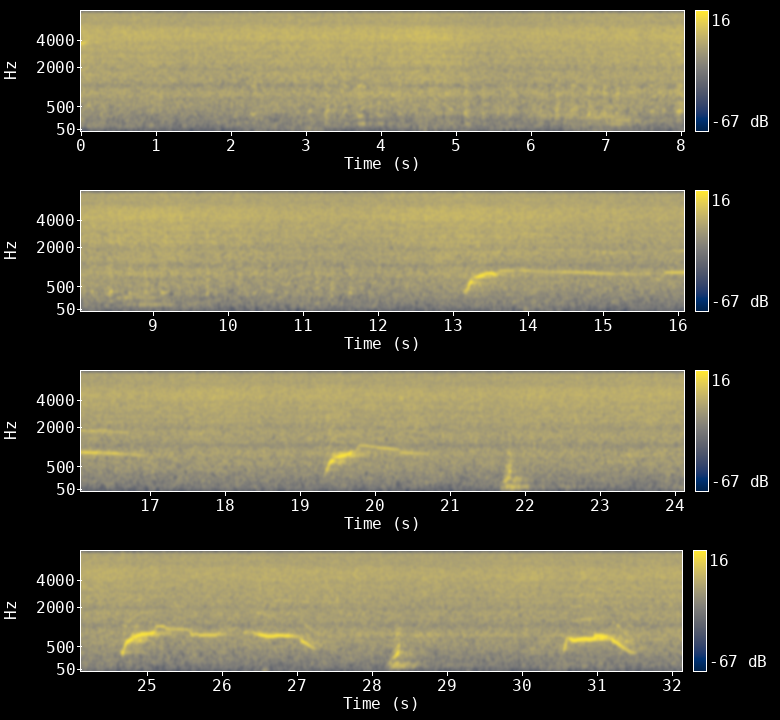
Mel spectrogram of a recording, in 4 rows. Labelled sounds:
13.3	13.8	humpback whale, 0.78 to 1.0 kHz
14.4	15.1	humpback whale, 0.84 to 0.97 kHz
15.8	16.4	humpback whale, 0.78 to 1.9 kHz
19.4	20.4	humpback whale, 0.78 to 1.2 kHz
24.8	27.0	humpback whale, 0.78 to 1.2 kHz
30.8	31.2	humpback whale, 0.78 to 0.94 kHz

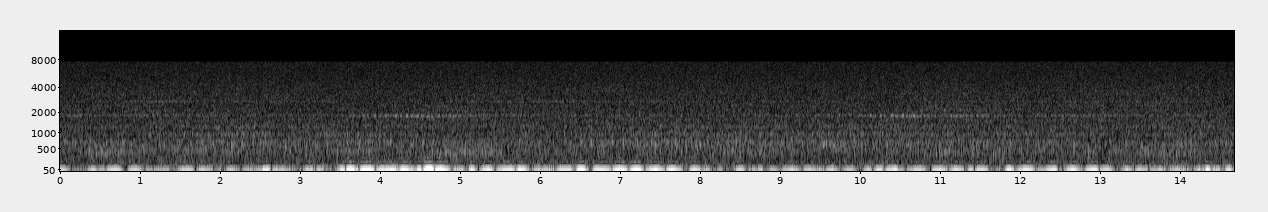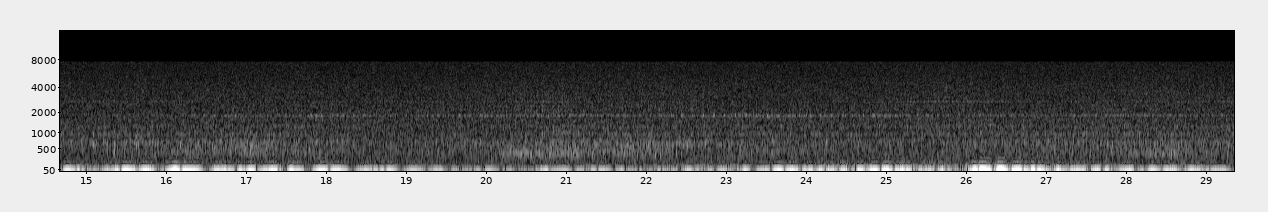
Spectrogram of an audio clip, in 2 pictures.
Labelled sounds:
4.3	4.6	vessel noise, 1.7 to 1.9 kHz

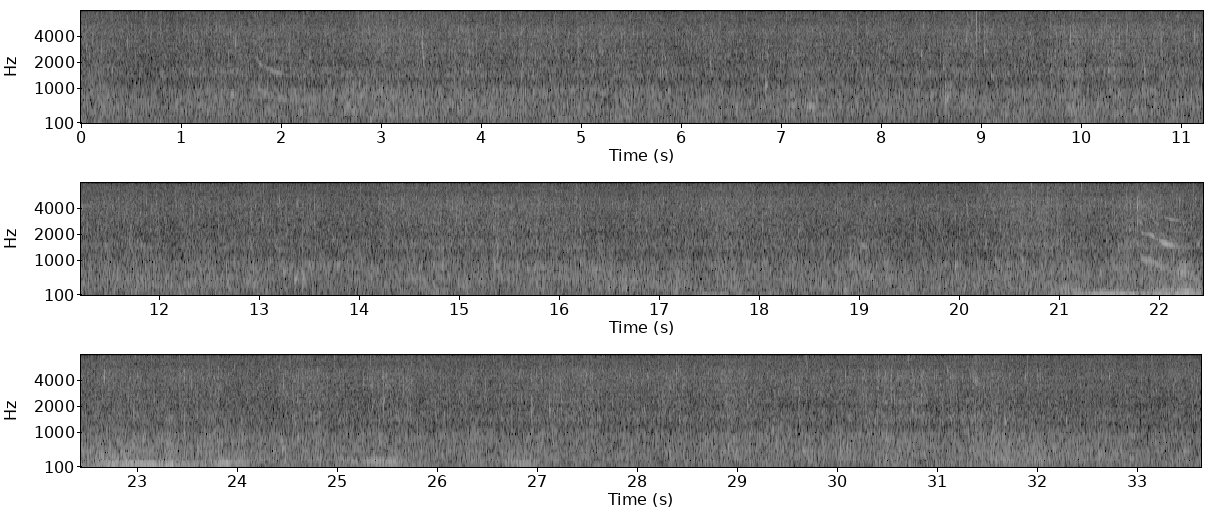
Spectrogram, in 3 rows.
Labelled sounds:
1.8	2.0	killer whale, offshore, call OFF17, 1.4 to 2.1 kHz
21.8	22.3	killer whale, offshore, call OFF17, 0.78 to 3.2 kHz

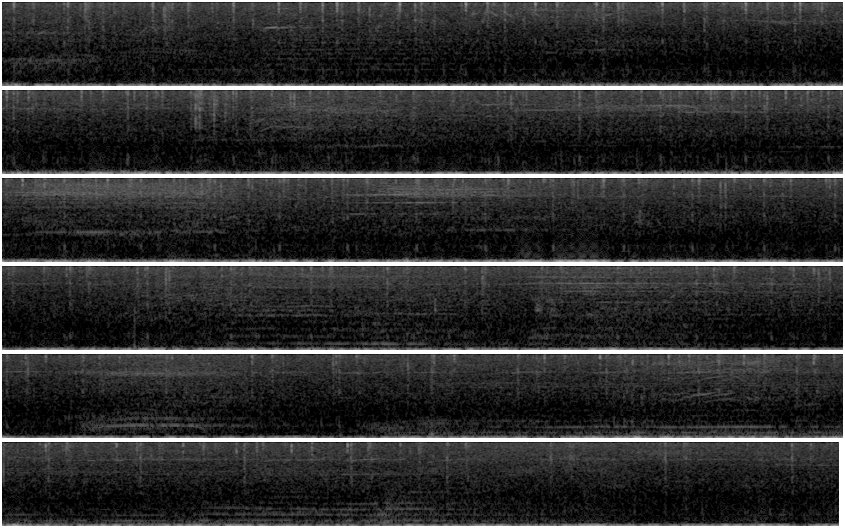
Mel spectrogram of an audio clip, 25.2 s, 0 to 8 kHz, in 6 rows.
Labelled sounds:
17.3	17.9	killer whale, southern resident, 3.5 to 4.6 kHz

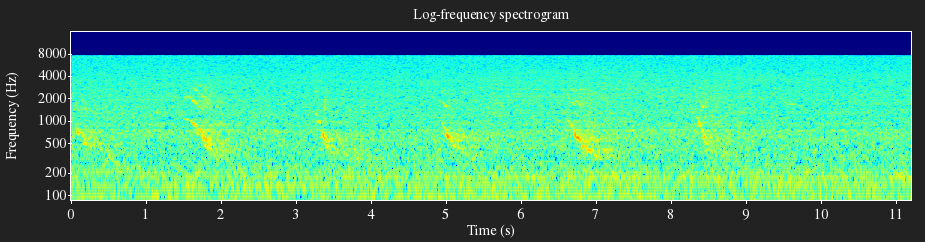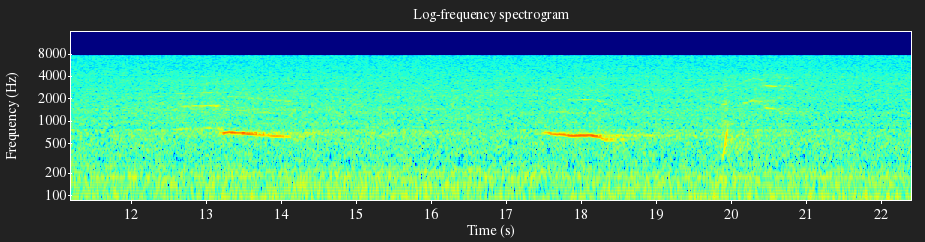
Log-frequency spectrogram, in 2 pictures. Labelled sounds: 1.5	1.8	humpback whale, 0.80 to 2.2 kHz
12.7	13.2	humpback whale, 1.5 to 1.7 kHz
17.8	18.2	humpback whale, 1.9 to 2.0 kHz
20.2	20.5	humpback whale, 1.7 to 2.0 kHz

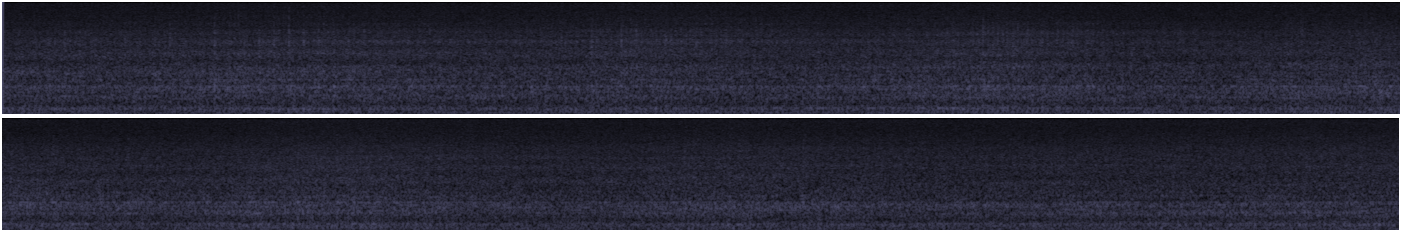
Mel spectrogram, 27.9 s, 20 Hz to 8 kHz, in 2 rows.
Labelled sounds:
0.0	0.3	vessel noise, 1.2 to 1.3 kHz

